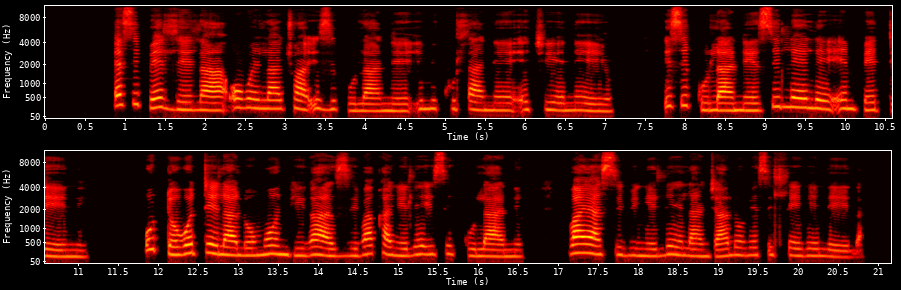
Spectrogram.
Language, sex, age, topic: North Ndebele, female, 36-49, health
